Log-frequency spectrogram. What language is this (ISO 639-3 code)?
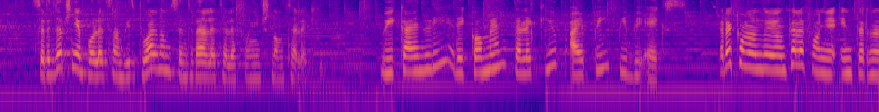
pol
